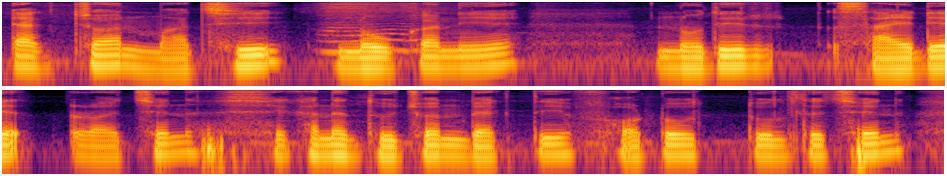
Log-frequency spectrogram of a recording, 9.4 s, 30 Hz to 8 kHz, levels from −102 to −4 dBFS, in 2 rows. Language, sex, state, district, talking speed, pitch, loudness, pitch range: Bengali, male, West Bengal, Alipurduar, 75 wpm, 110 Hz, -18 LUFS, 100-120 Hz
